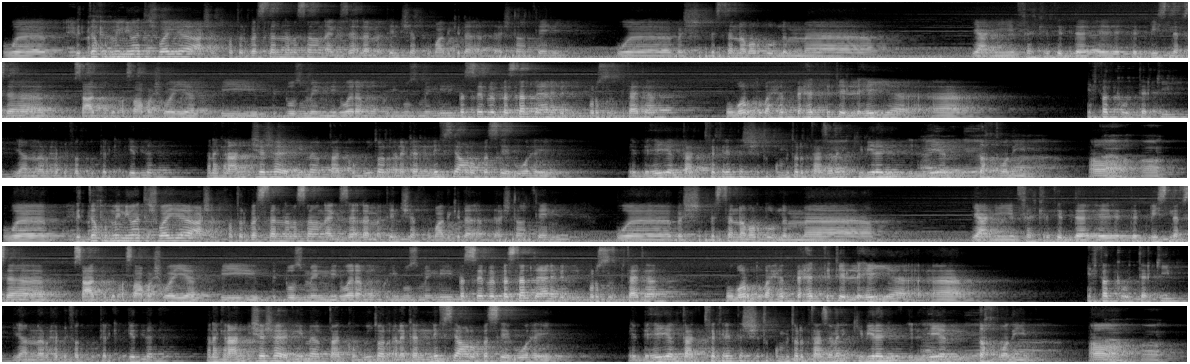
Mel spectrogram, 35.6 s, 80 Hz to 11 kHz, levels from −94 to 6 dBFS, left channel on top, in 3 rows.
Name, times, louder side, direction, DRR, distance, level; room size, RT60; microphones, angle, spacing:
voice 1, 0.0-5.6 6.1-8.8 9.7-18.5 19.1-21.6 22.7-25.3 25.8-29.2 30.0-34.0 34.6-35.0, right 2 dB, 55° right, 7 dB, 2.2 m, -24 dB
voice 2, 0.6-1.5 31.9-32.2 32.9-34.4 34.7-35.3, left 3 dB, 40° left, 6 dB, 1.9 m, -34 dB
sound 1, 4.8-18.2, equal, 10° left, 2.4 m, -35 dB
sound 2, 8.3-20.2, right 1 dB, 5° right, 7.1 m, -49 dB
27.0 x 19.5 x 9.1 m, 1.2 s
head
